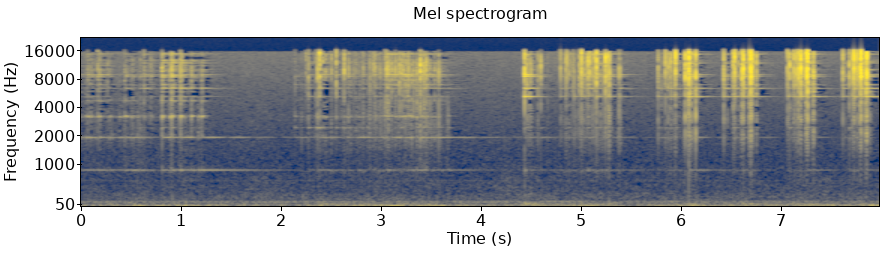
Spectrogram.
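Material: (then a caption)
Glass. Long acrylic nails scratch and tap across a medium-sized, empty, hollow clear cut glass pedestal bowl with a foot. Bursts of bright, gritty scraping and quick clicks come in several clusters, with faint thin ringing tones held underneath. A low steady rumble runs throughout the quiet clip.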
